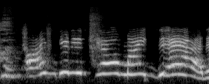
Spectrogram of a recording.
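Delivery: high, slow whiny tattletale; mock the bully's whine, up high; whiny kid. Bully whining after slap.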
